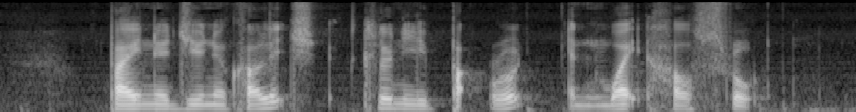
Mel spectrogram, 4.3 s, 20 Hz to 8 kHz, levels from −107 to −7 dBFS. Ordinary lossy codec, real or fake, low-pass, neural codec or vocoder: MP3, 64 kbps; real; 7.2 kHz; none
